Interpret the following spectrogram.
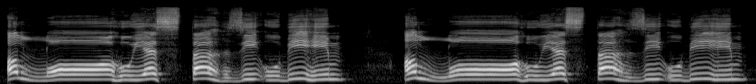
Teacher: इसमें जलालत का माकबल अगर मफ्तू हो तो इसको पुर करके पढ़ते हैं, मुफख्खम करके पढ़ते हैं।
